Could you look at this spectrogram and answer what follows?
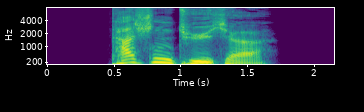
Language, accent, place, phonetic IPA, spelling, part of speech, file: German, Germany, Berlin, [ˈtaʃn̩ˌtyːçɐ], Taschentücher, noun, De-Taschentücher.ogg
- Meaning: nominative/accusative/genitive plural of Taschentuch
